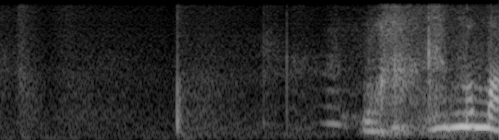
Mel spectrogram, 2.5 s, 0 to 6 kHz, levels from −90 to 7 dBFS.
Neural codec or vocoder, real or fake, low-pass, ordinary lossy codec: codec, 16 kHz in and 24 kHz out, 0.4 kbps, LongCat-Audio-Codec, fine tuned four codebook decoder; fake; 5.4 kHz; none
